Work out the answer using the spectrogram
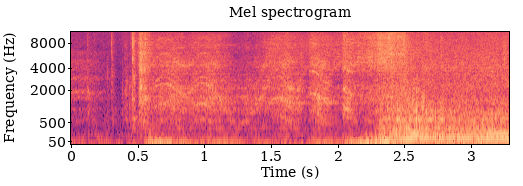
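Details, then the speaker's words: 120,000-mile salvage-auction car, parked in neutral with e-brake on, dash full of warning lights (traction, stability, ABS, tire pressure) likely from front passenger-side damage: starter catches and engine fires into a steady, even idle with no knocks; normal, healthy start. "good yeah she sounds nice healthy real healthy"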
